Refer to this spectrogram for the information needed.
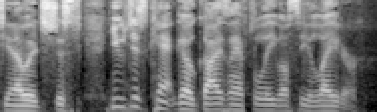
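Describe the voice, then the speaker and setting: Here a woman speaks with an American accent. The recording is very clean, with a silent background. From Oklahoma, Tulsa. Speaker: schoolteacher. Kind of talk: interview conversation.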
